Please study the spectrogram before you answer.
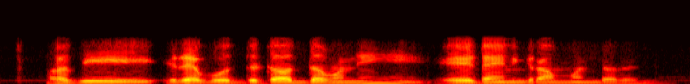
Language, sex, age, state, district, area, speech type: Telugu, male, 18-30, Andhra Pradesh, Eluru, rural, conversation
